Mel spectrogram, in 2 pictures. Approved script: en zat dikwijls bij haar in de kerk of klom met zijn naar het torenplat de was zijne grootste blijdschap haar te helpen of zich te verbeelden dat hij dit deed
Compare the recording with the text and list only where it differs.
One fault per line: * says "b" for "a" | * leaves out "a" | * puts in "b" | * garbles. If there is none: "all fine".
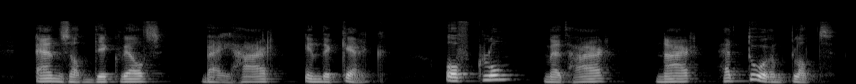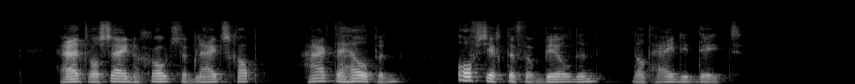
* says "haar" for "zijn"
* says "het" for "de"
